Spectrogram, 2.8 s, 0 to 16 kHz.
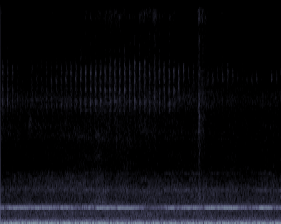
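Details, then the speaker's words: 1995 Chevy Silverado K1500 Z71, 415,000 miles, at idle: low throbbing idle with a steady high-pitched moan that goes away when the gas pedal is pressed and returns on release; source unknown. "it goes away when I press the gas pedal but but I remove my foot on my arm where my hand does that weird noise it comes back"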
